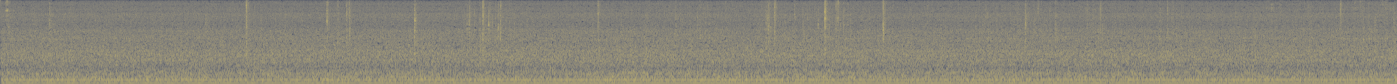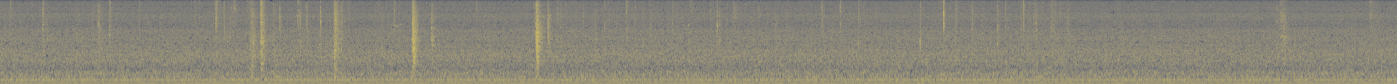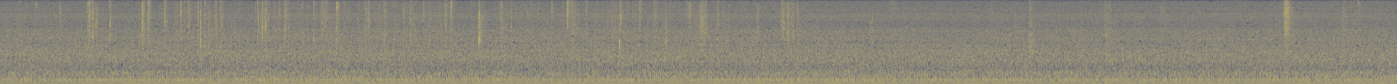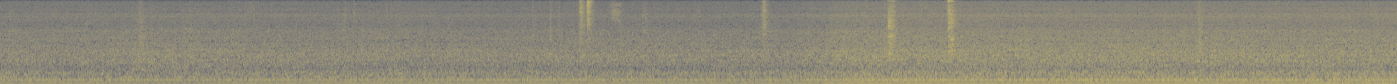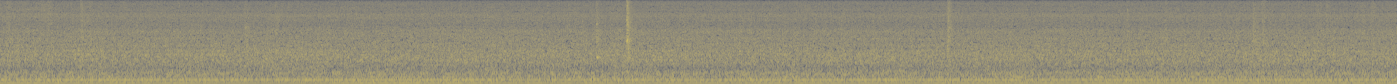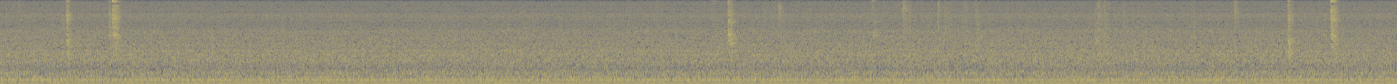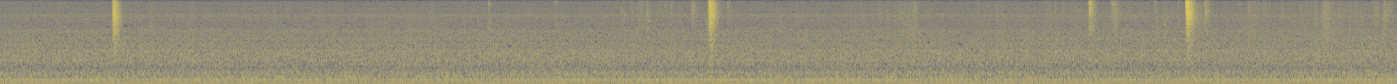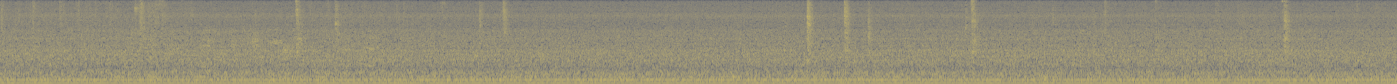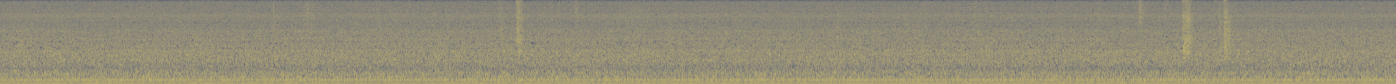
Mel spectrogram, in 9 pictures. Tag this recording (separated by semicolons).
Int; Porter; Prop; plane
